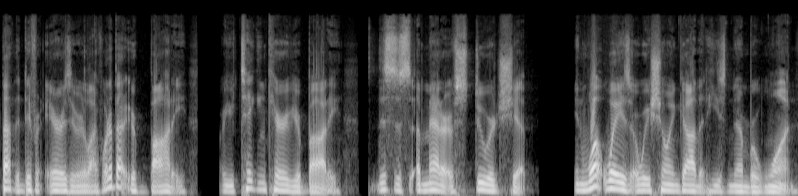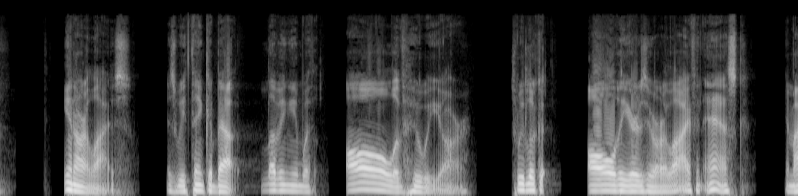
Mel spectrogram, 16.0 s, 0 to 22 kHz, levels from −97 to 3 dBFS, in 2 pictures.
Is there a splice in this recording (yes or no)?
no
